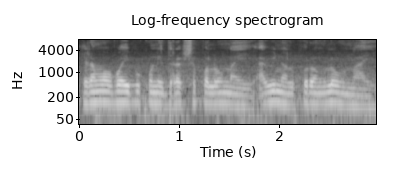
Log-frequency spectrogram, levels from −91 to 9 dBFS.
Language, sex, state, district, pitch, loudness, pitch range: Telugu, male, Telangana, Hyderabad, 135 Hz, -15 LUFS, 130-145 Hz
